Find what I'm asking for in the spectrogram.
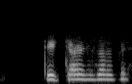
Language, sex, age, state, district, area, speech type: Marathi, female, 18-30, Maharashtra, Amravati, urban, conversation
